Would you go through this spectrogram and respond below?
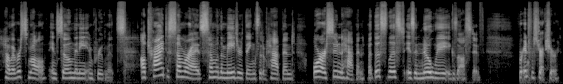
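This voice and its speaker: A woman in her thirties from Ohio giving a prepared campaign statement as a city council candidate, earnest and steady with small slips. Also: mid-range voice.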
